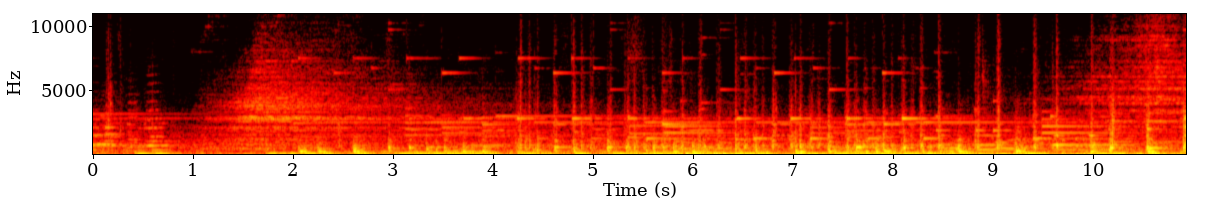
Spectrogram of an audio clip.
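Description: High school marching band playing its field show, with mallet percussion and bells prominent. The music builds louder over the first few seconds.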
